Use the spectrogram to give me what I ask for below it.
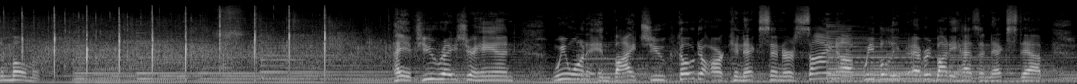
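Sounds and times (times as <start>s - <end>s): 
audience clapping in a steady rhythm: 0.0s - 5.3s
speech: 0.1s - 1.3s, 3.9s - 10.7s
sustained low musical drone: 0.1s - 10.7s.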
